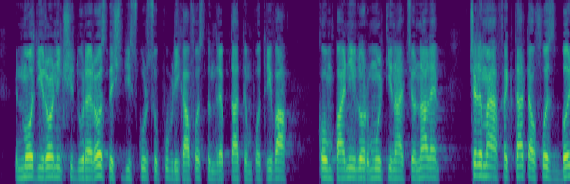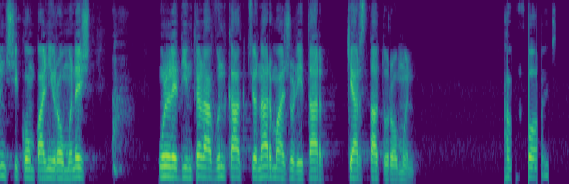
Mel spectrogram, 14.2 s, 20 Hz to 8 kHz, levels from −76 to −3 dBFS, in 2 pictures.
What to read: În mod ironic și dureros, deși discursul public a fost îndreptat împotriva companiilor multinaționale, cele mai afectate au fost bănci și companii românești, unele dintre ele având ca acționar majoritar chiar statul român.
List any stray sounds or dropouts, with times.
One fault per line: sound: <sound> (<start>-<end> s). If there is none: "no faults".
sound: cough (8.5-8.8 s)
sound: sneeze (13.4-14.1 s)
